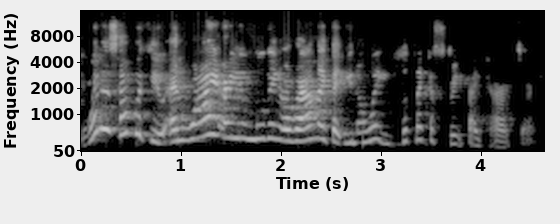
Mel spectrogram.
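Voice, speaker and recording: A woman's voice: extremely high pitch, expressive, fast talker, a little mellow. A woman acting a blunt teenage schoolgirl, questioning and easily baffled, in a scripted read. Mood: baffled, annoyed.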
